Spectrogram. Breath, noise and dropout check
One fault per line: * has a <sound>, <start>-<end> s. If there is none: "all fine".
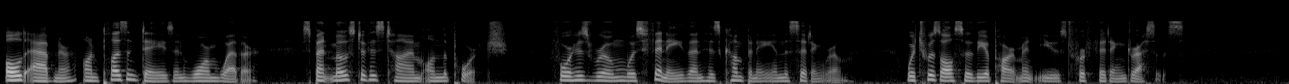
all fine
